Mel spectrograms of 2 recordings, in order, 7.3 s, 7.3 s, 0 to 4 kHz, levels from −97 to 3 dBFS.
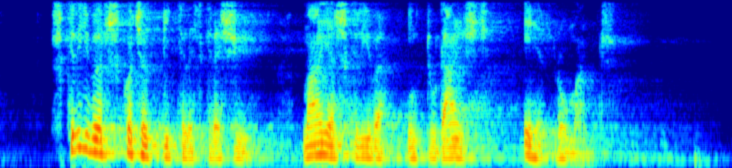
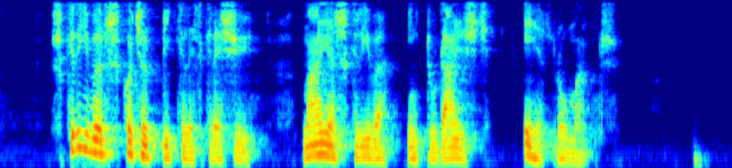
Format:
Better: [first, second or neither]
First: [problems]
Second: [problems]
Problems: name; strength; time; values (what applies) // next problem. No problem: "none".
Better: second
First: room echo; dies away in 1 s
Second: none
